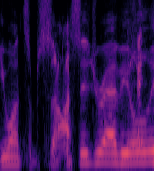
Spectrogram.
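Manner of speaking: normal talking voice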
